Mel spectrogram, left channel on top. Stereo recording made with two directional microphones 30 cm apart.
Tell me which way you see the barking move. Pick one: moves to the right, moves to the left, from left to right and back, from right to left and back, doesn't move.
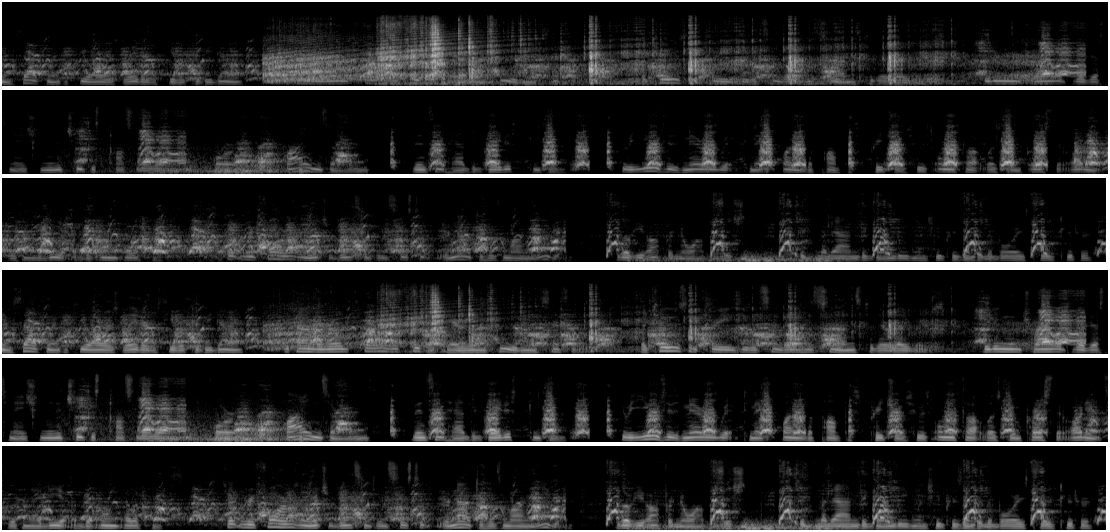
from right to left and back.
